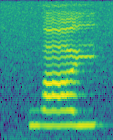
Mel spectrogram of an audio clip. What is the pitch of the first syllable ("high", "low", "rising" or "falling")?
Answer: high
